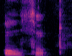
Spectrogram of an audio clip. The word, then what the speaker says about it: Althorp: But the correct pronunciation, according to the attendants at the home, was Althorp.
